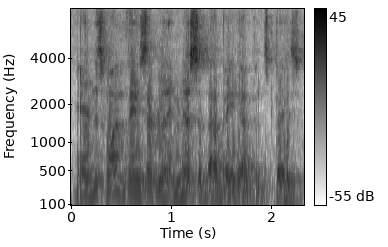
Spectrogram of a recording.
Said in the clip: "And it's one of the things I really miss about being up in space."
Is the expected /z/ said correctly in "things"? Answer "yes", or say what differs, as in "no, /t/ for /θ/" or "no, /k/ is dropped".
yes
